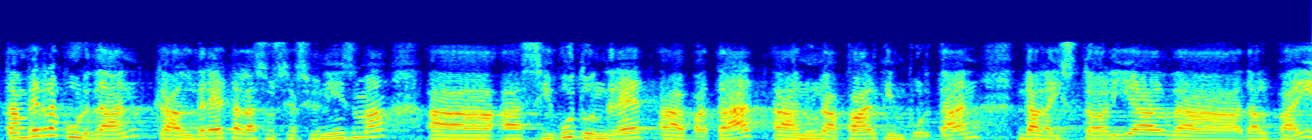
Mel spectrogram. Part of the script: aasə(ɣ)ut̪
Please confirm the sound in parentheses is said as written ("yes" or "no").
yes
